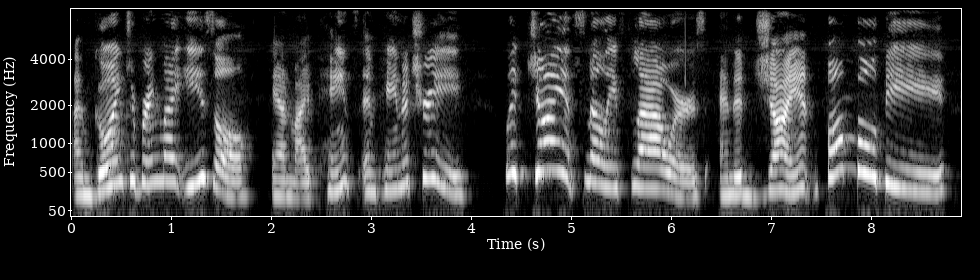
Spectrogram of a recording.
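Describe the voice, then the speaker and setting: A woman reading a rhyming storybook as an eager, imaginative little boy, in an emphatic sing-song with drawn-out line endings. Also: sits high, sing-song, a bit bright, pitched above the performer's own voice, heavily acted. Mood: eager, excited. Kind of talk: rhyming storybook read aloud.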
